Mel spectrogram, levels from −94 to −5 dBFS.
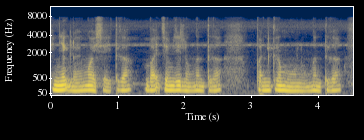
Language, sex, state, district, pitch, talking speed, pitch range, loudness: Wancho, male, Arunachal Pradesh, Longding, 125 Hz, 185 wpm, 115-130 Hz, -19 LUFS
